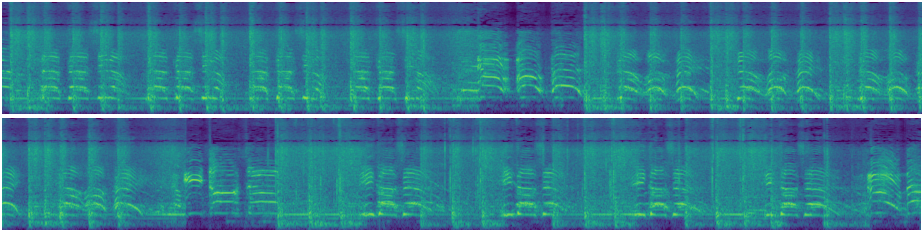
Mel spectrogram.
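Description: A football supporters' section chanting in unison, many voices shouting short rhythmic phrases over a steady beat. The beat drops out briefly twice, about six and fourteen seconds in, while the chanting goes on.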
